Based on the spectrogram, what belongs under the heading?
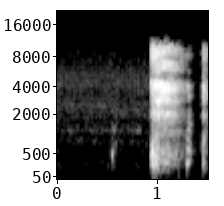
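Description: A single harsh cough burst with a brief trailing second effort, from an adult woman with an affected voice.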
